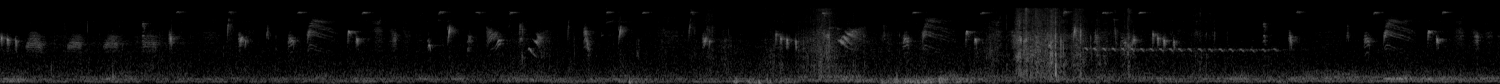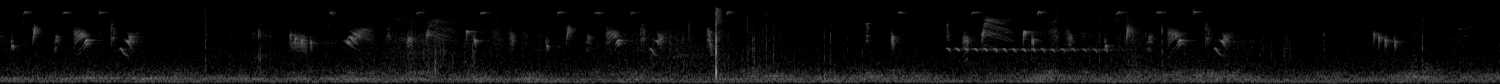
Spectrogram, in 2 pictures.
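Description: Several wild birds chirping and calling, with many short, quick notes throughout. Twice a short, even trill on one pitch stands out, each about a second and a half long.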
